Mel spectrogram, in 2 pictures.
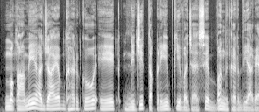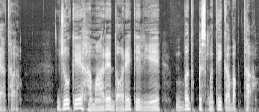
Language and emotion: Urdu, sad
